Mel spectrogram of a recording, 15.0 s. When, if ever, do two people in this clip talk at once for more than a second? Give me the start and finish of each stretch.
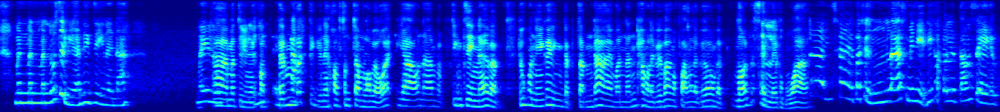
3.2-4.5

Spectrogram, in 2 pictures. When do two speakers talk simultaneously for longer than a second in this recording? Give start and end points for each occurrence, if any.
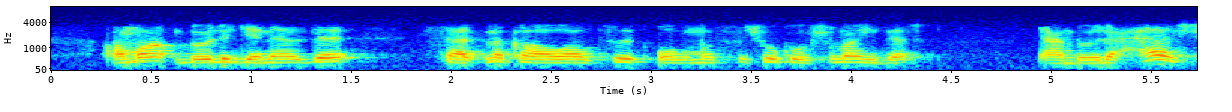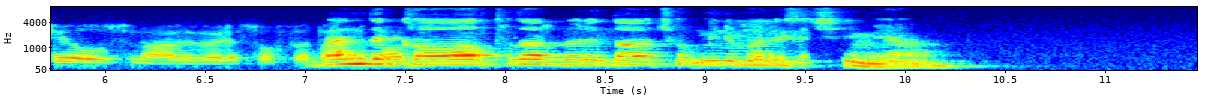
7.0-8.2

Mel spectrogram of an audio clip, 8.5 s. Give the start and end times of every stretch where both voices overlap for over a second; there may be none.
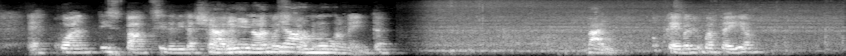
2.1-3.4

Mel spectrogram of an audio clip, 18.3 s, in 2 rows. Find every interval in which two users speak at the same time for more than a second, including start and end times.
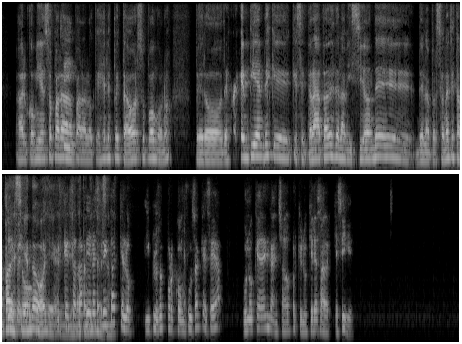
9.2-11.4

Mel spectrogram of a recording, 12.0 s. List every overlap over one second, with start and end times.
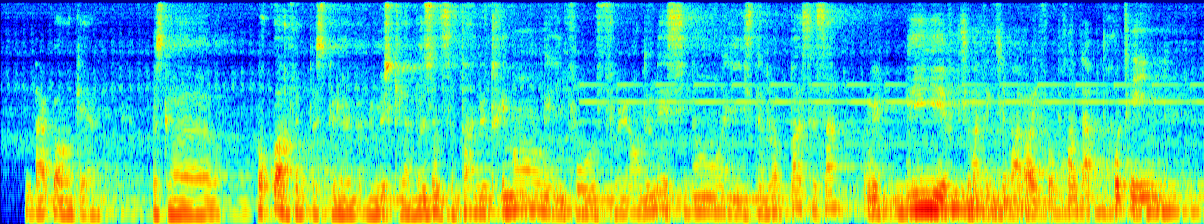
none

